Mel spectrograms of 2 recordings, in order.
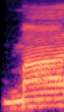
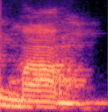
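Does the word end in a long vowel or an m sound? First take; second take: long vowel; m sound. First: The word ends in a long nasal vowel. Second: The word ends with a clear m sound. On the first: The speaker calls it wrong. "मां नहीं" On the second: The speaker calls it right. "माम मतलब मुझे"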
